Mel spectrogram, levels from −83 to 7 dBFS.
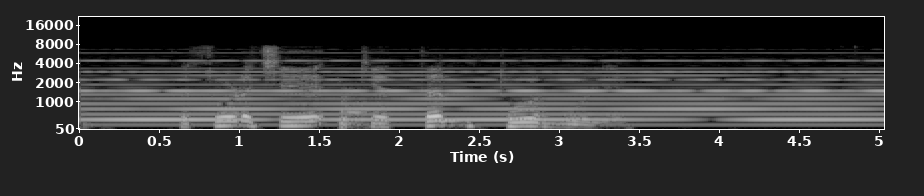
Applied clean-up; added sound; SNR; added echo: none; Organ; -1 dB; none.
